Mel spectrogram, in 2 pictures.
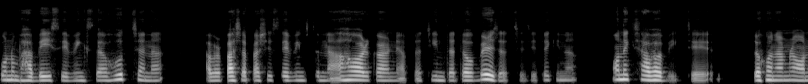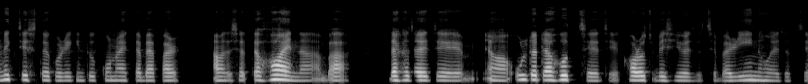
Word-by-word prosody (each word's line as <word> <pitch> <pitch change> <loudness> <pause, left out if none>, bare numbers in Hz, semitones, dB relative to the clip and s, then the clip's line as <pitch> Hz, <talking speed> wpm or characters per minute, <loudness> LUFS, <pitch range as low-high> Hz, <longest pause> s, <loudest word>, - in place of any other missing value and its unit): কোনভাবেই 190 -2 +1
সেভিংস 180 -1 -7
টা 185 - -1
হচ্ছে 230 -2 +1
না। 175 - -5 0.5
আবার 180 +1 0
পাশাপাশি 190 0 +1
সেভিংস 190 0 -5
টা 190 - -12
না - - -3
হওয়ার 205 -1 +6
কারণে 180 -1 -1
আপনার - - -13
চিন্তাটাও 185 -1 -1
বেড়ে 230 -1 +9
যাচ্ছে, - - -10
যেটা 210 - -12
কিনা 200 -1 -10 0.5
অনেক 230 0 +5
স্বাভাবিক। 200 -3 +4
যে 90 - -5 0.6
যখন 200 +1 +4
আমরা 195 0 -2
অনেক 215 +4 +1
চেষ্টা 210 -2 -3
করি 180 0 -6
কিন্তু 185 0 -10
কোন 190 0 -6
একটা 185 0 -8
ব্যাপার 180 0 -1 0.4
আমাদের 90 0 -2
সাথে 95 - -4
হয় 220 -2 +10
না 175 - -7 0.2
বা 95 -1 +2 0.5
দেখা 195 0 +4
যায় 190 -1 +4
যে 190 - -1 0.5
আ - - 0 0.2
উল্টাটা 215 -2 +4
হচ্ছে 210 -3 +3 0.2
যে - - -15
খরচ 195 0 +4
বেশি 185 -1 -5
হয়ে 175 -1 -5
যাচ্ছে - - -23
বা - - -7 0.2
ঋণ 200 - +1
হয়ে 175 -2 -8
যাচ্ছে, 170 0 -18
190 Hz, 185 wpm, -22 LUFS, 180-200 Hz, 0.6 s, হয়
